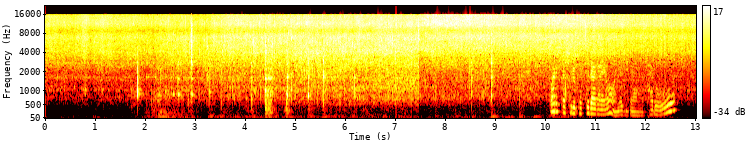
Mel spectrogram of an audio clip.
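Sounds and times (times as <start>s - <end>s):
garlic sizzling in hot oil: 0.0s - 13.0s
spatula tapping and scraping pan: 1.7s - 6.5s, 8.4s - 10.0s.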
